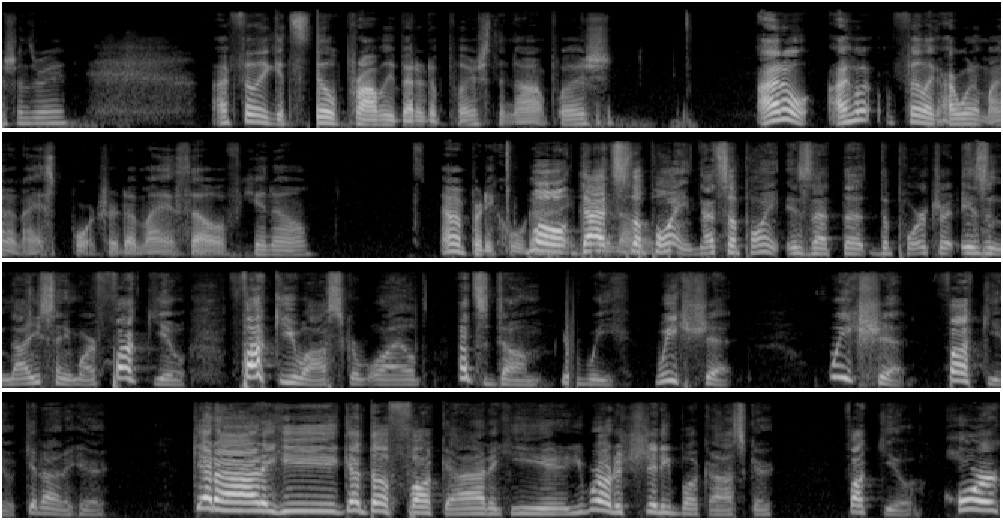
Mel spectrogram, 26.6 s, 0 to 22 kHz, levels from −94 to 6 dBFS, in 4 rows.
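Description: A loose cable or plug in the signal path briefly loses contact twice, an intermittent contact fault, at 2.03 s and again at 17.07 s. Each time the connection stays open for about 57 ms, so the speech drops out abruptly, with a short crackle as the contact breaks and again as it remakes. During each gap faint hiss remains before the voice returns.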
